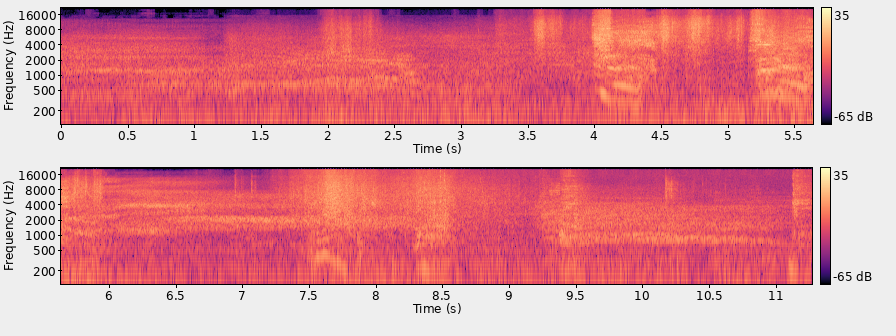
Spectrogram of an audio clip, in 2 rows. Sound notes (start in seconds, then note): 5.5 dragon hissing; 9.2 dragon roaring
